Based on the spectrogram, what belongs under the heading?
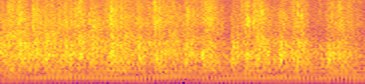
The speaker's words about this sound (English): And just before you're seated, would you clap your hands one more time unto the Lord today?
